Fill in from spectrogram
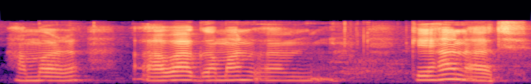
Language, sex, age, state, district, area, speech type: Maithili, female, 60+, Bihar, Madhubani, rural, read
